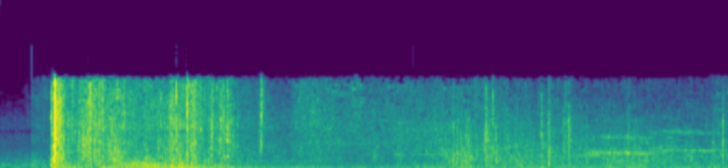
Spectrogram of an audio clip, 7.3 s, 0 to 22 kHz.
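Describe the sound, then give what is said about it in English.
A single massive explosion of an ammonium nitrate stockpile in a port warehouse, about 30 seconds after a first explosion, booms with a sharp onset giving way to a long, heavy roar and rumble that stays loud, then slowly rolls on without fading. “Roughly 30 seconds after the first explosion, the massive stockpile of the chemical compound detonated.”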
